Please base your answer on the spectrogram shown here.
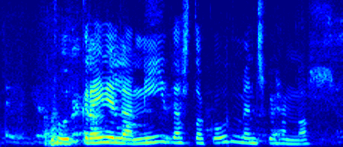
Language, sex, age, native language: Icelandic, female, 12, Icelandic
